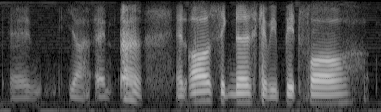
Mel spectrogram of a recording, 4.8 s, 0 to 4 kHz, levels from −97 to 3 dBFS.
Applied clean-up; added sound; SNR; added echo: none; none; none; none.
